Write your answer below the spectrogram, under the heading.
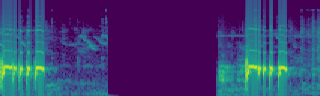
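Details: Five-year-old local zebra dove, a strong singer used to coax other doves to sing; two quick bursts of staccato cooing notes separated by nearly three seconds of silence.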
